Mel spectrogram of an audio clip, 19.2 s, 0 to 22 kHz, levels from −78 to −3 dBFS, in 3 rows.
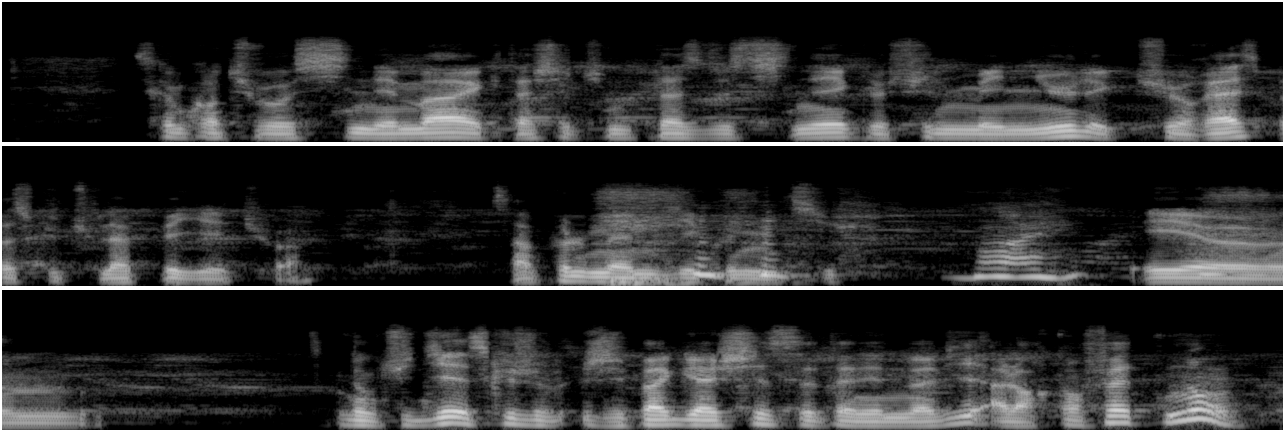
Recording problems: wrong speed, natural pitch; too slow; 0.6 times normal speed
echo of what is said; faint; throughout; 440 ms later, 25 dB below the speech
garbled, watery; slightly; nothing above 7.5 kHz
high frequencies cut off; slight

